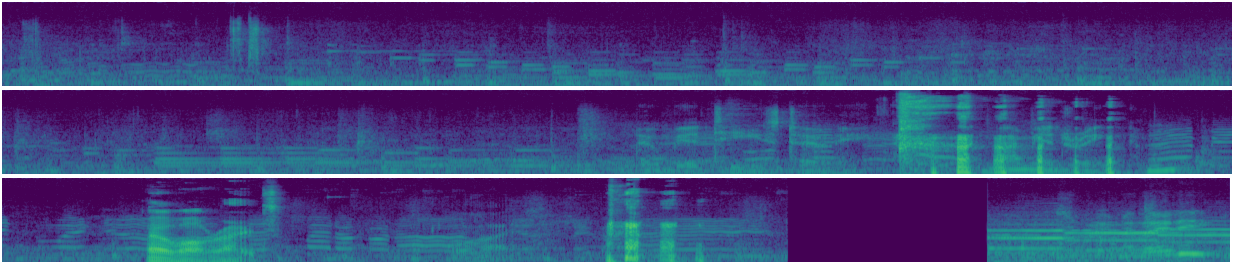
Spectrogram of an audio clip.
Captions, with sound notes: [Laughing] Oh, all right. [Chuckling]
